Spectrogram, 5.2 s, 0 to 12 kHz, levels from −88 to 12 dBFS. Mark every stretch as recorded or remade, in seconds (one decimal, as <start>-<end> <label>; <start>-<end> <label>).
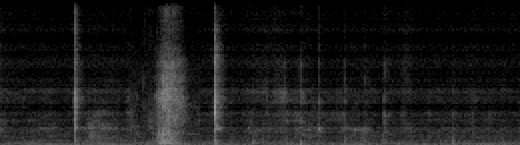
0.0-1.3 remade; 1.3-2.0 recorded; 2.0-5.2 remade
